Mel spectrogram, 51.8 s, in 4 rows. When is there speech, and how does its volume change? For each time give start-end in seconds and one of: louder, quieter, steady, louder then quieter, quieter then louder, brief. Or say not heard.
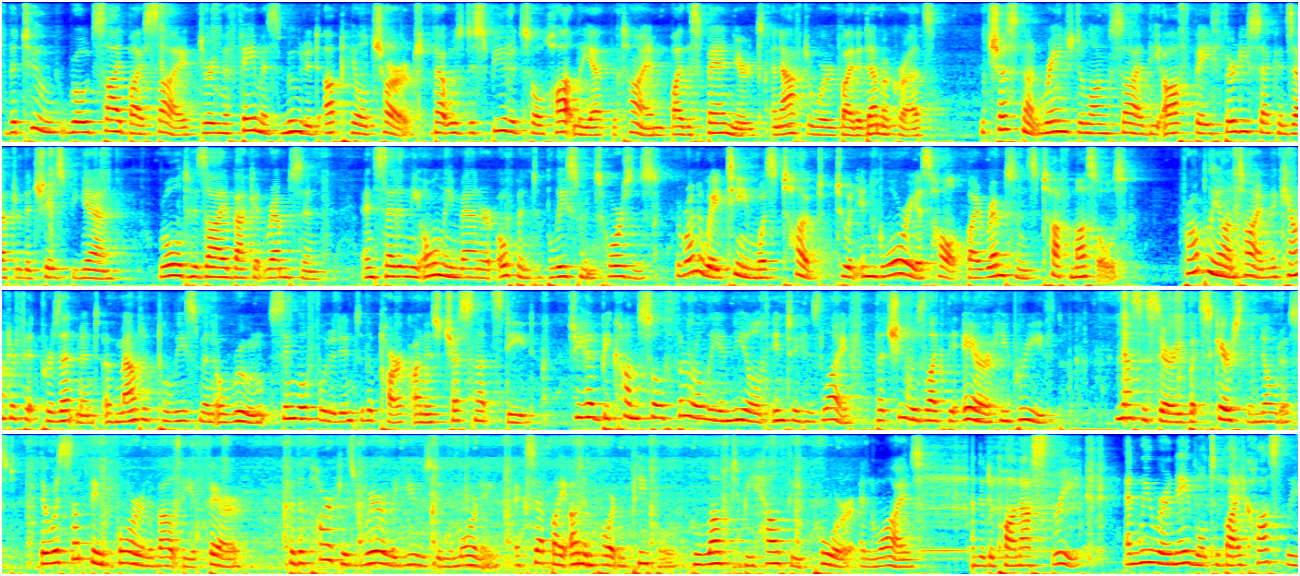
0.0-51.7 steady.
